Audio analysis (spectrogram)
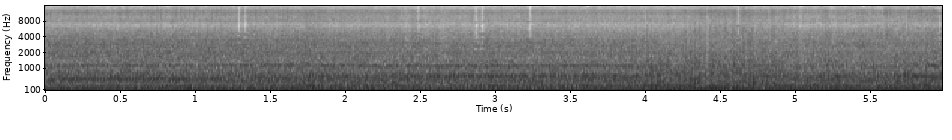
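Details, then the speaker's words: Bobcat MT85 mini loader after belt tensioner replacement, steady deep engine drone working with a full bucket and no squeal or chirp; the new tensioner fixed the load-only squeak. "That's a full bucket. So replacing that tensioner completely fixed that squeaking."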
